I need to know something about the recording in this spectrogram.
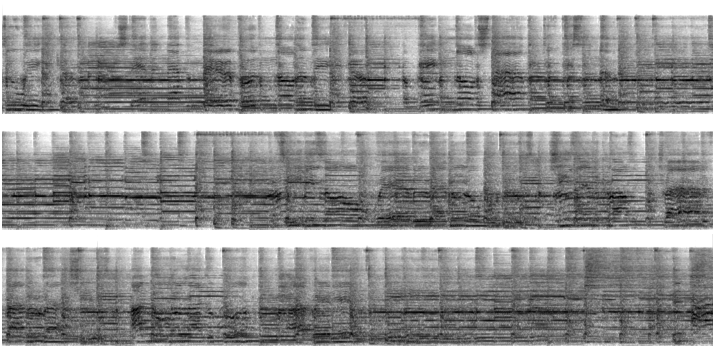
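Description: Live country-rock band playing a song: electric guitars, bass guitar and drum kit, with a male lead singer on a handheld microphone.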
